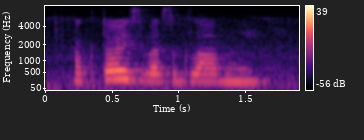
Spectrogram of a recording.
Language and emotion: Russian, neutral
